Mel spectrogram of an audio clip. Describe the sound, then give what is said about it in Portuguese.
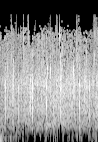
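A church audience applauds a standing group of people who are to be baptized: steady, a dense wash of many hands clapping at a fairly loud, even level with no voices standing out. “Vamos aplaudir esse grupo que está aqui.”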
